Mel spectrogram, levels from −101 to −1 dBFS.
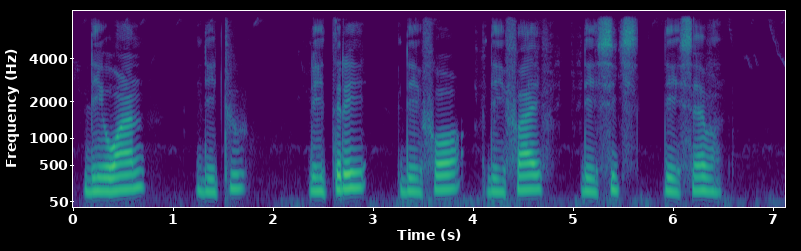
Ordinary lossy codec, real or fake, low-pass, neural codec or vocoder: none; real; 7.2 kHz; none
